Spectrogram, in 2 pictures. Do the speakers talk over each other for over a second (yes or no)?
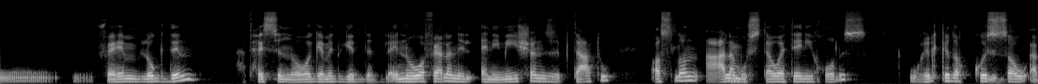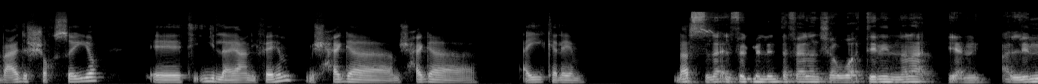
no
